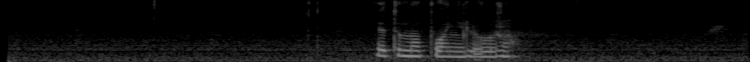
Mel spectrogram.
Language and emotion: Russian, neutral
